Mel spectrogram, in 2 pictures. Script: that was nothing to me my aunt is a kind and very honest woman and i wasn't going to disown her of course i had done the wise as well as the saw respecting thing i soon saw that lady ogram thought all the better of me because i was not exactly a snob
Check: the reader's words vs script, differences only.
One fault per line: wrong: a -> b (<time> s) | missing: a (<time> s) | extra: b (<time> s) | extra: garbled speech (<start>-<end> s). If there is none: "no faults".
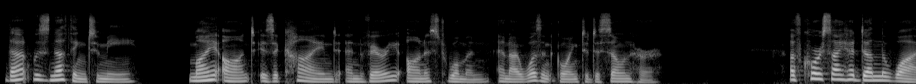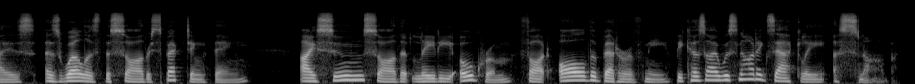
no faults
